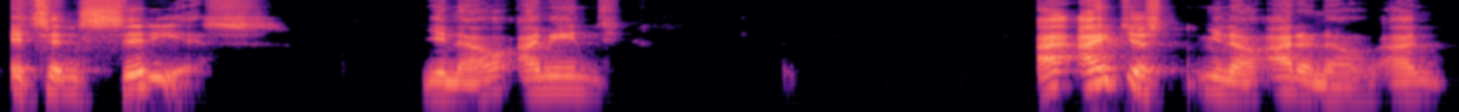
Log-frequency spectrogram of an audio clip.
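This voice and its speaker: A man in his late fifties, a guest in an interview, talking earnestly in halting bursts with many restarts. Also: fairly high pitch, expressive. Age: 50s. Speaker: guest, parent. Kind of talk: conversational interview.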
